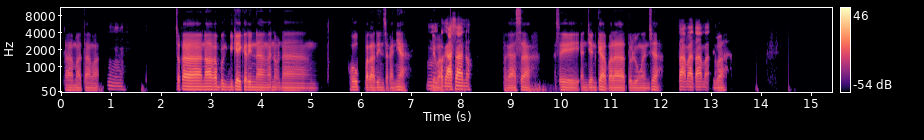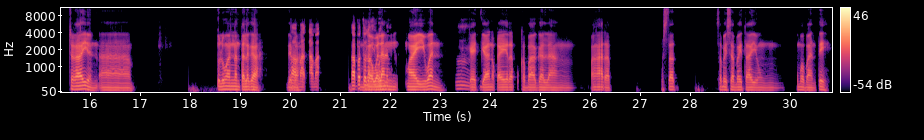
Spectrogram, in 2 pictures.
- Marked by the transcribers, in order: other background noise; static
- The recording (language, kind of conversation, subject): Filipino, unstructured, Paano ninyo sinusuportahan ang mga pangarap ng isa’t isa?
